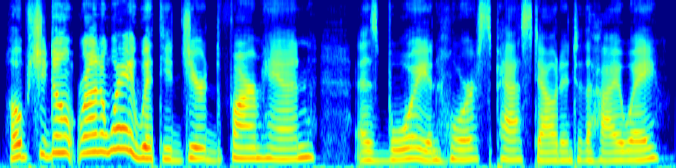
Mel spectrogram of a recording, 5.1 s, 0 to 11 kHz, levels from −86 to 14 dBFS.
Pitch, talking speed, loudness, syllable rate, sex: 215 Hz, 235 wpm, -18 LUFS, 5.6 syllables/s, female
